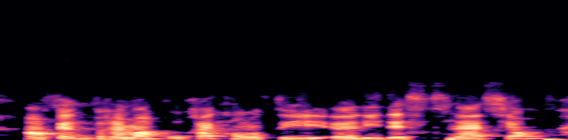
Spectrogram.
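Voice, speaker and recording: A woman speaks in a Quebec accent at a fairly slow pace. Her pitch is medium, with ordinary variation. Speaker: startup founder. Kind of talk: webinar presentation.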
